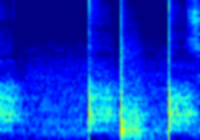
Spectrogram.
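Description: A leather cricket ball bounced on the face of an SG Sunny Gold cricket bat: three sharp knocks in the second second. This is the bat's ping, which the reviewer rates as springy and the nicest of the three bats.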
